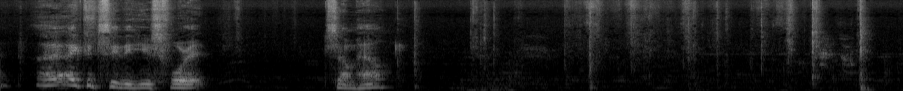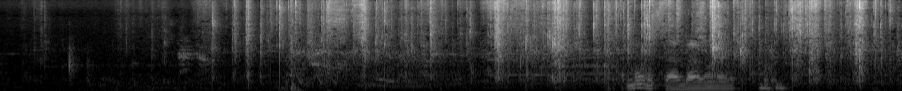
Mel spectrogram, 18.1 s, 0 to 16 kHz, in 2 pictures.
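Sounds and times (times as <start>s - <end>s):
foil wrapper crinkling: 11.0s - 18.0s.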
